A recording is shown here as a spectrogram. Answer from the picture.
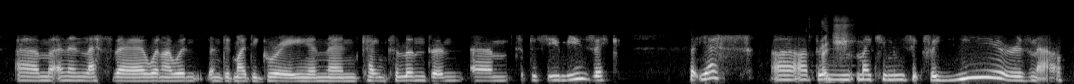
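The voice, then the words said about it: Softened Wolverhampton Midlands accent. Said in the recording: “You never lost your accent either, have you? ... No, it's softened. It was it was probably more pronounced when I first started, but it's still there. I'm still very much a Wolverhamptoner”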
